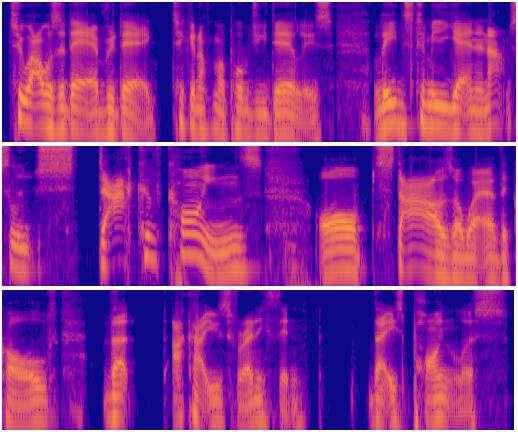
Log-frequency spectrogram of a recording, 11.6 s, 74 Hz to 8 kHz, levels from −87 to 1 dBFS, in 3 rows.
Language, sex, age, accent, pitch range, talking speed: English, male, 30-49, British, 100-135 Hz, 180 wpm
